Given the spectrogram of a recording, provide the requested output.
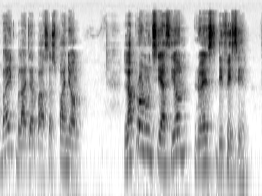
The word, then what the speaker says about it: pronunciación: Pronunciación berarti ditekankan di sini.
